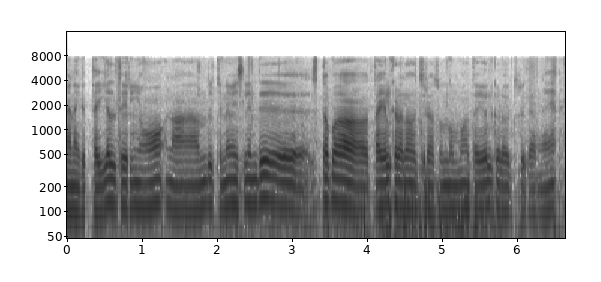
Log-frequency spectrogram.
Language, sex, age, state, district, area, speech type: Tamil, male, 18-30, Tamil Nadu, Thanjavur, rural, spontaneous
